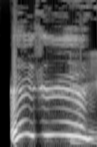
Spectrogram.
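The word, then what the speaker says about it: Adrián: Adrian. – You gotta say it right with your lip twisted. – Adrian!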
